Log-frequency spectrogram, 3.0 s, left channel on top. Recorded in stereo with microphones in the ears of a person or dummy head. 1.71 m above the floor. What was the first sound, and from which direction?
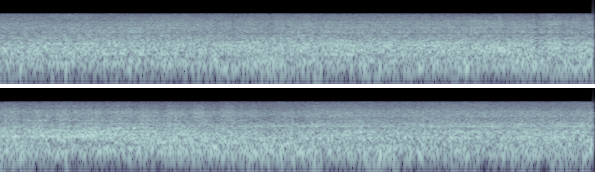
Only background noise.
